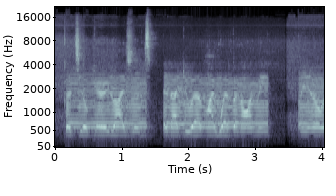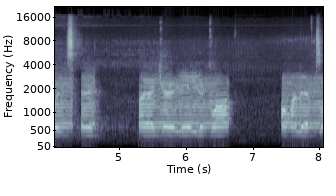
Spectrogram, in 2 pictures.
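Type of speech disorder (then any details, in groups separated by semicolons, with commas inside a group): Electrolarynx speech; laryngectomy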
